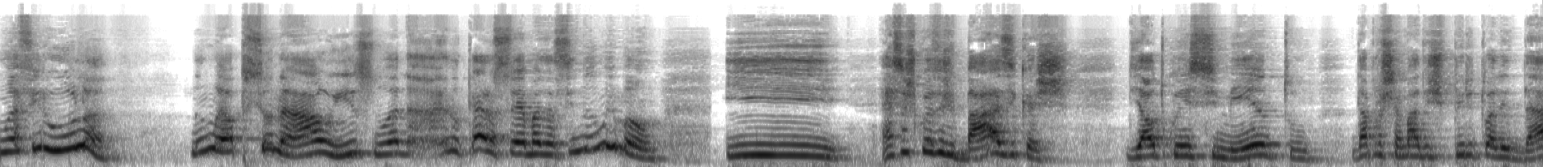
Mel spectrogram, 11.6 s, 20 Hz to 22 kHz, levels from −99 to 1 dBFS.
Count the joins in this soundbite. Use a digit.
1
